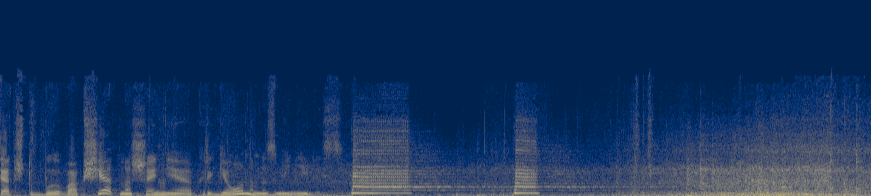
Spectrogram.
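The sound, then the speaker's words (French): A freight train heading north on a nearby railway at night sounds two horn blasts, a long one and then a shorter one, followed by a building rumble of rolling wagons. A voice speaks before the horn. “Sur la voie ferrée, toute proche, un train de marchandises file vers le nord.”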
